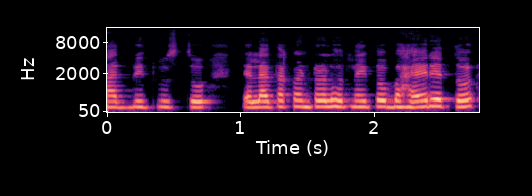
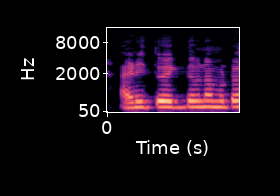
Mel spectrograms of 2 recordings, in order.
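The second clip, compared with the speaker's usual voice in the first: ordinary delivery, nothing marked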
